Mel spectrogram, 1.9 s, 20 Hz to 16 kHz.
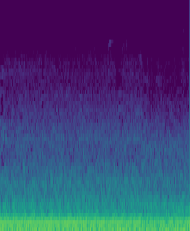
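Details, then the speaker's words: Rebuilt salvage 2008 Corvette C6, LS3 automatic, driving after rear end repair: even low engine and road rumble while cruising, no whine or clunk from the back; the rear end now runs quiet and normal. "that's way better we might have done it yeah that actually like sounds normal sounds like a normal event i think we i think we just finished this car"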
